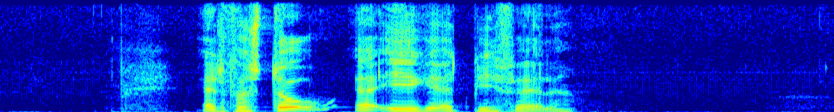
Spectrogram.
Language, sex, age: Danish, male, 35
